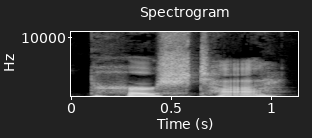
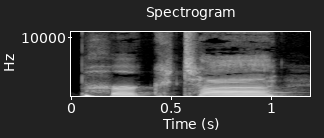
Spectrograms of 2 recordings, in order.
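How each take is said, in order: First: The middle consonant is a soft sh-like sound. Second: The middle consonant is a hard k sound. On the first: The speaker calls it right. "like SH, not a hard CH" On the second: The speaker calls it wrong. "people pronounce it"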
